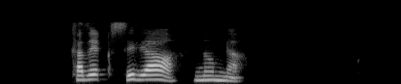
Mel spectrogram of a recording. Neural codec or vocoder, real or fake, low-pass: codec, 16 kHz, 1 kbps, X-Codec, HuBERT features, trained on general audio; fake; 7.2 kHz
